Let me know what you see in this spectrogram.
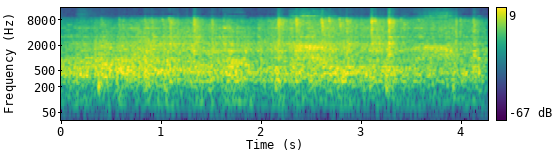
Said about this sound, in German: Dann warte ich, bis der Zug die Brücke passiert.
